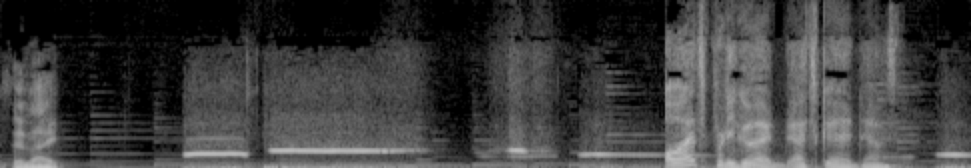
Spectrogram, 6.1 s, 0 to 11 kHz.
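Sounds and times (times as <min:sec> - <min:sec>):
speech: 0:00.1 - 0:00.5, 0:04.2 - 0:05.7
slow mournful whistled melody: 0:01.1 - 0:04.8, 0:05.5 - 0:06.0.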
